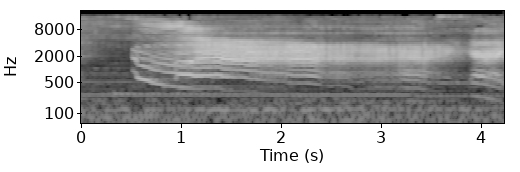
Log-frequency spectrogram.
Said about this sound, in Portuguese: Então, vocês ouvem alguém bocejar.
